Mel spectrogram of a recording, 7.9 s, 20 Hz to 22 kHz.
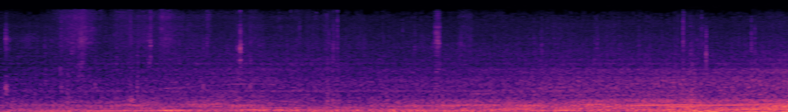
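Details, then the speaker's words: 1995 BMW E36 318i driving on wet roads as speed builds: steady road rumble with a faint whine rising in pitch. The previous owner's mechanic said the rear wheel bearings are worn. "Can you hear that whining sound? Now, I was told by the previous owner that the mechanic had looked at it and said it was worn rear wheel bearings."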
